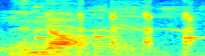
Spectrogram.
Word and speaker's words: knock: knock spell the word knock n o c k knock no there's a k you don't see how just because you can't hear the K doesn't mean it's not there all right the last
